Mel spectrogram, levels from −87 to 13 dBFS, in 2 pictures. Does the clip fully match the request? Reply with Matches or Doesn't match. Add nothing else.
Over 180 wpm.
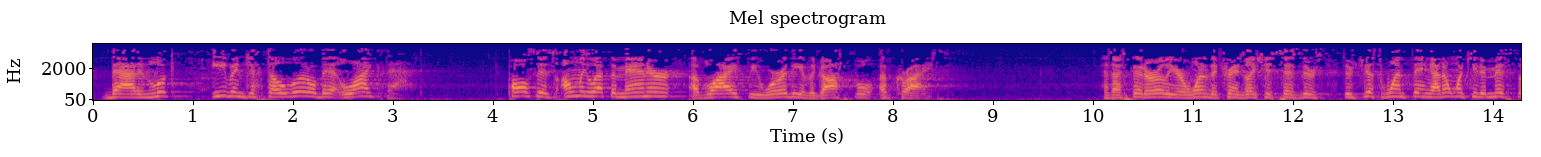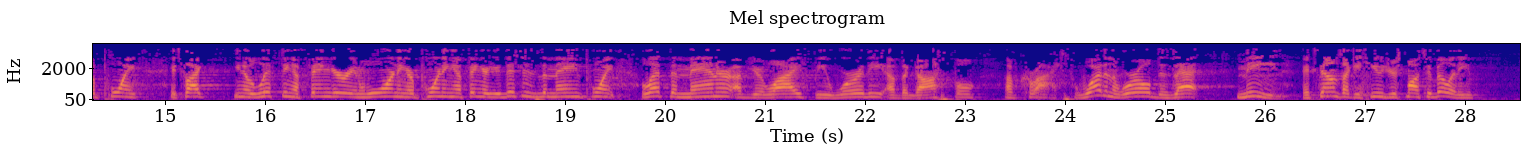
Matches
